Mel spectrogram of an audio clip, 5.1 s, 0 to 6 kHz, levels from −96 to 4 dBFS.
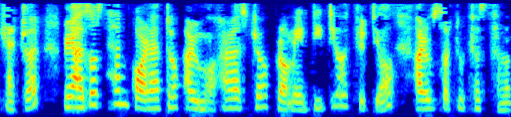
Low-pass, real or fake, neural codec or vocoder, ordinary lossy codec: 5.4 kHz; fake; codec, 16 kHz, 1 kbps, FreqCodec, larger model; MP3, 32 kbps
